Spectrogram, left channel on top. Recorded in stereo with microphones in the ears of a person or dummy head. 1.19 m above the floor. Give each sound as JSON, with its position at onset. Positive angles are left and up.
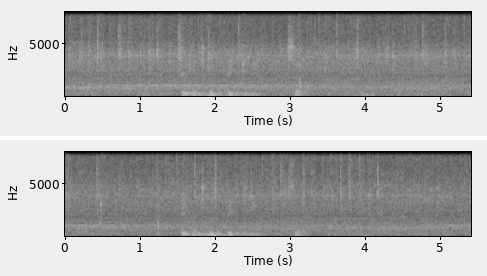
{"t": 1.5, "sound": "a man speaking", "side_deg": -5, "distance_m": 3.5}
